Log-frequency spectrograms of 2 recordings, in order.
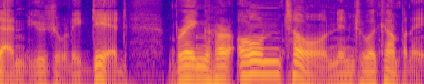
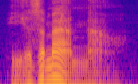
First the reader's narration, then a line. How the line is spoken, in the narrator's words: she replied quietly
